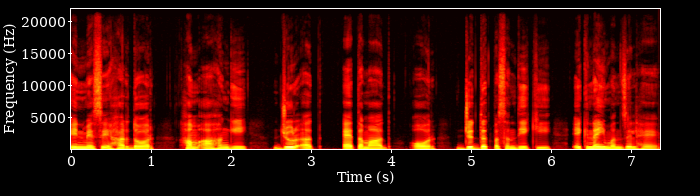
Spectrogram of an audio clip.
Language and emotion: Urdu, neutral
